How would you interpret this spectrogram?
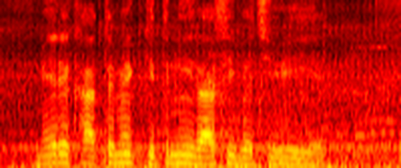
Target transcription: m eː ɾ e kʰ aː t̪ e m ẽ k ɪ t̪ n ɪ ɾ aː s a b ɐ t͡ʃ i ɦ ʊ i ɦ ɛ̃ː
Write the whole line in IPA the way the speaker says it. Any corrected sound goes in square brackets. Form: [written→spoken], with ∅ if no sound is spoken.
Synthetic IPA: m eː ɾ e kʰ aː t̪ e m ẽ k ɪ t̪ n [ɪ→i] ɾ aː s [a→i] b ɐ t͡ʃ i ɦ ʊ i ɦ [ɛ̃ː→ɛː]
